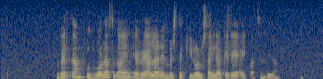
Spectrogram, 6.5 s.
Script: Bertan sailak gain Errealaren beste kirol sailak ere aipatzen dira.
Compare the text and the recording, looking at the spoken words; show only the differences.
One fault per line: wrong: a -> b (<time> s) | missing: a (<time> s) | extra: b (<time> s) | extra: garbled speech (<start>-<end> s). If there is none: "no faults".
wrong: sailak -> futbolaz (1.7 s)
